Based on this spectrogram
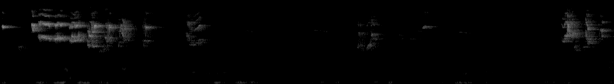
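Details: Lovebird performing an unusual song fill: a rapid run of harsh, buzzy, high chatter lasting over a second, then scattered shrill squeaks and a final rasping burst, over faint low rumble.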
